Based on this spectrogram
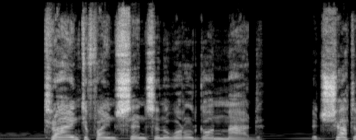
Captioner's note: Voz en off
